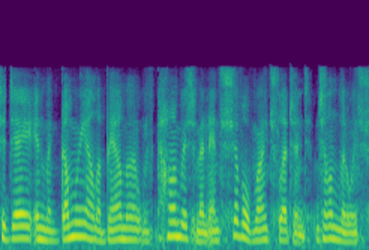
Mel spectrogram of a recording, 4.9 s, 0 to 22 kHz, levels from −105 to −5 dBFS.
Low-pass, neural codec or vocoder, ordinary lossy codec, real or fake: 7.2 kHz; autoencoder, 22.05 kHz, a latent of 192 numbers a frame, VITS, trained on many speakers; AAC, 32 kbps; fake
